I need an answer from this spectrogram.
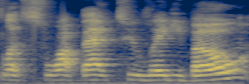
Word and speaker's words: Bow: For story reasons, let's swap back to Lady Bo. I'm going to try and call her Bo, because I do think that that's how you're supposed to pronounce her name. Again, because of the bows on her head.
